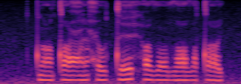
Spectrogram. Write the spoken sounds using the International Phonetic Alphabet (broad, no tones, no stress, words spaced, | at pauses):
tõtˤɛʕẽħo tɛhɨðˤo ðˤeðˤətˤi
